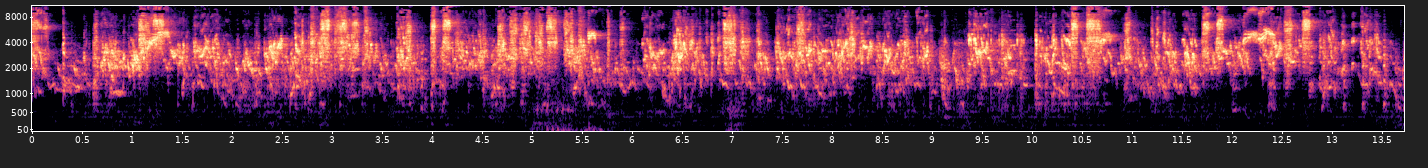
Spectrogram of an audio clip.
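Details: Several pet budgerigars chirping continuously, a dense stream of rapid high squawks, warbles and short chirps overlapping with no pauses, bright and scratchy throughout.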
